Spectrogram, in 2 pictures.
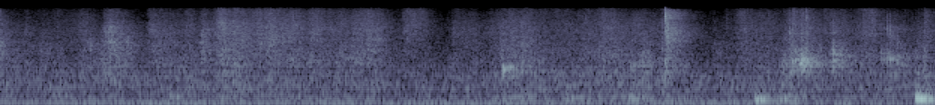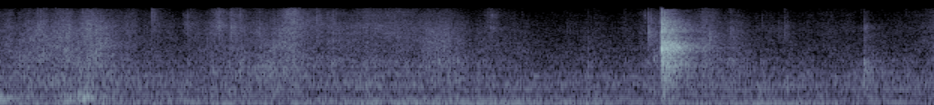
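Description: Hair-cutting scissors snipping through dry hair in short scattered cuts, with a sharper snip about eight seconds in.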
